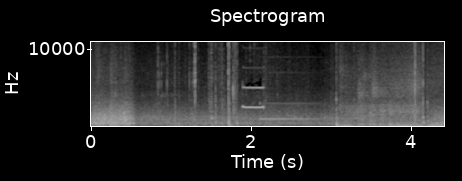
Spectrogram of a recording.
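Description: Volkswagen Crafter ambulance being started: a few key clicks, a short high electronic beep about two seconds in followed by a longer lower tone, then the diesel engine starts near the end and keeps running.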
